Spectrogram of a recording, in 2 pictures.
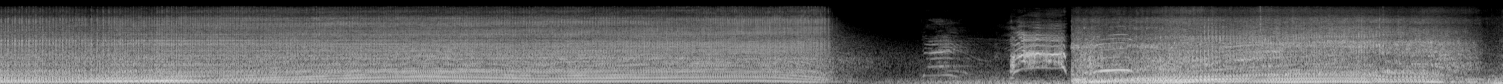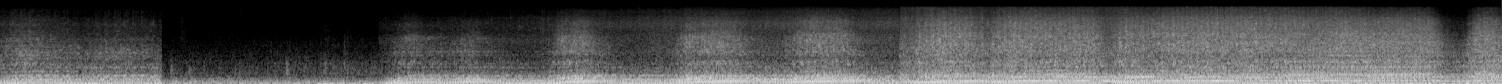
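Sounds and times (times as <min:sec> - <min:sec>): truck engines revving: 0:00.0 - 0:17.0, 0:17.6 - 0:30.0
hiss of water spray: 0:19.9 - 0:28.8.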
